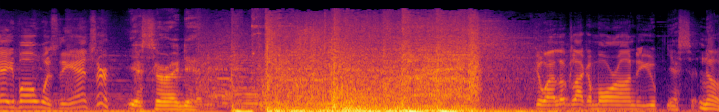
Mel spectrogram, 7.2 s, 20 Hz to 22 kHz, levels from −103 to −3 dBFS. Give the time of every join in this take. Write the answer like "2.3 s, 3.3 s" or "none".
4.9 s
